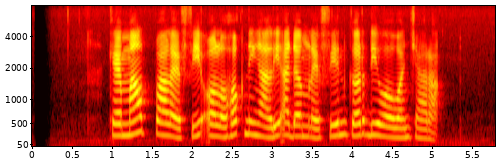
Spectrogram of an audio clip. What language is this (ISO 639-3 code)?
sun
